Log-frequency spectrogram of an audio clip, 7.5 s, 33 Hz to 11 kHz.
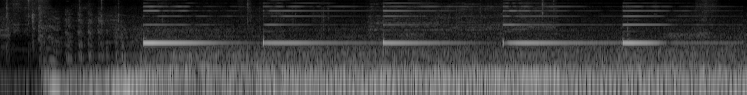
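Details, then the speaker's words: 2021 Toyota 4Runner SR5 start-up recorded on a phone from inside: a short crank, then the engine catches into a deep, growly, steady idle under a cabin chime, a normal clean start. "i don't know if you guys can hear that but the engine is definitely like it growls when you when you first start it"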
